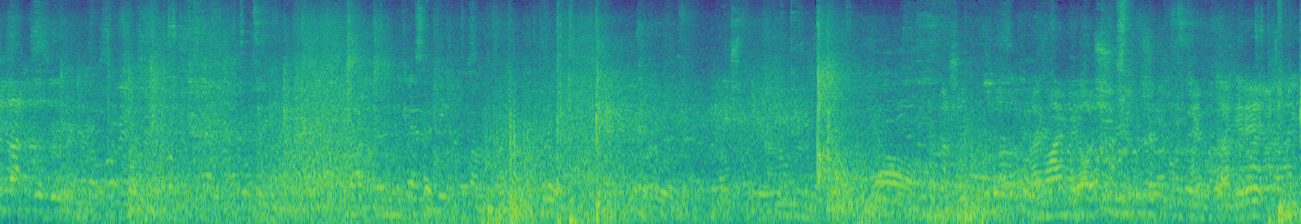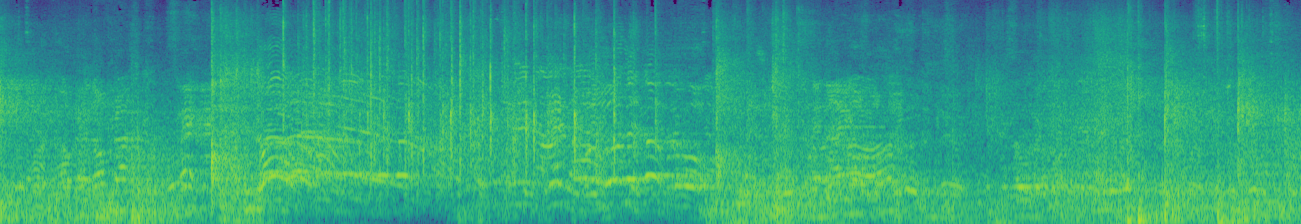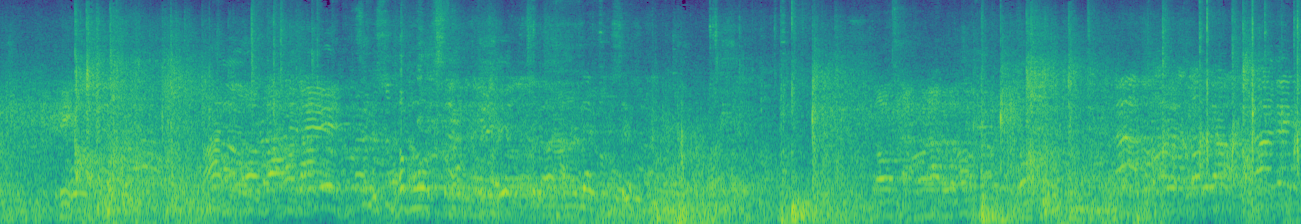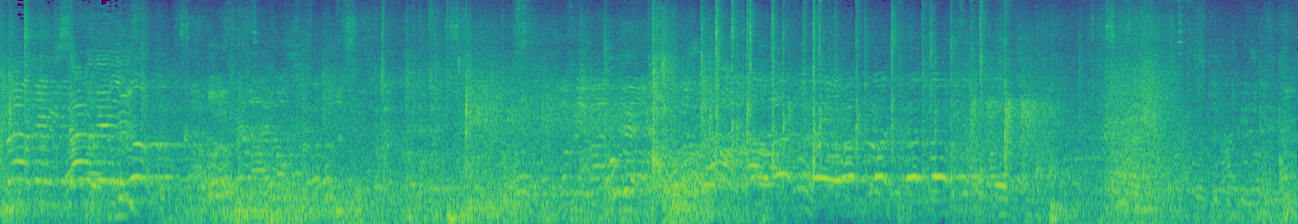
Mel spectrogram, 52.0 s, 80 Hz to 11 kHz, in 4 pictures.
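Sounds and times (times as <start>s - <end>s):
indistinct chatter: 0.0s - 52.0s
bowling balls thudding on lanes: 1.2s - 6.7s, 23.6s - 28.6s, 32.1s - 34.8s, 35.6s - 39.4s, 41.2s - 46.8s.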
